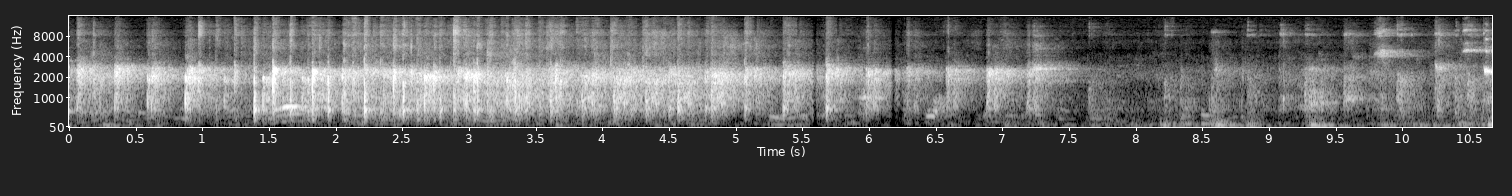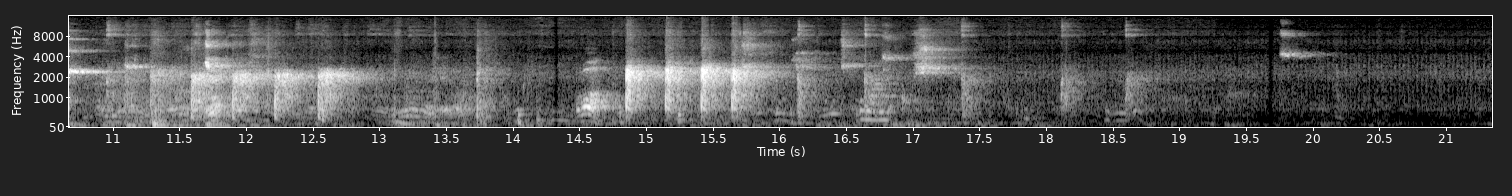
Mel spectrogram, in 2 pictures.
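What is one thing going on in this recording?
A table tennis ball clicks back and forth on paddles and the table in an echoing hall.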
